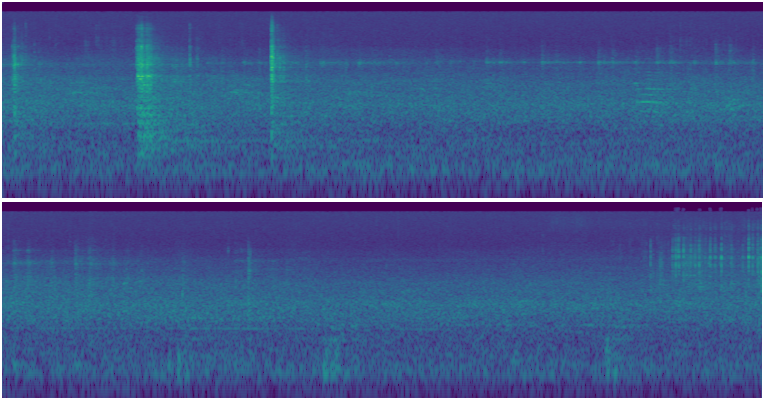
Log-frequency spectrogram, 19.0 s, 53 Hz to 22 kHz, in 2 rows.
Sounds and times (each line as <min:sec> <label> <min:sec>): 0:00.0 construction works 0:13.7
0:17.0 construction works 0:19.0
0:17.5 crane being loaded 0:19.0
